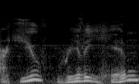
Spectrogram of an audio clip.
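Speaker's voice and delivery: soft, secretive, hushed stage whisper, very close up. Narrator voices a man stepping into a hug and half-whispering in your ear, very low half-whisper. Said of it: "in a very low, whispered voice".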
